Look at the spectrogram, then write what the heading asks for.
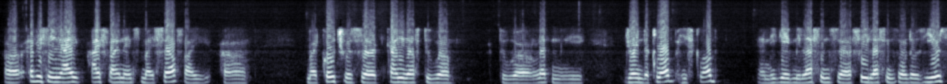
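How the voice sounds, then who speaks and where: Brief: man in his 70s, Hungarian accent, slightly high, husky, many hesitant fillers, lo-fi phone audio. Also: steady tone, a little mellow. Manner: halting, many filler pauses. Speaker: interviewee, former Olympic fencer. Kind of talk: oral history interview. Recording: dull lo-fi phone line.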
